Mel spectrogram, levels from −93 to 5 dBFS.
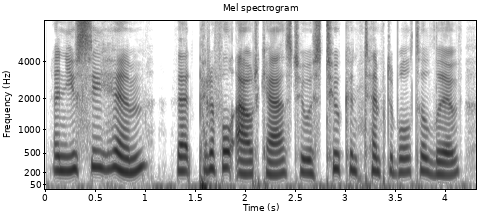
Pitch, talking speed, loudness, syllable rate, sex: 215 Hz, 180 wpm, -18 LUFS, 5.0 syllables/s, female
